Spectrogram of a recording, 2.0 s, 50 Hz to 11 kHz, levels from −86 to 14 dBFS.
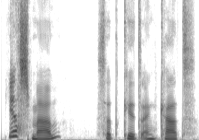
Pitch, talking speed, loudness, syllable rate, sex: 215 Hz, 180 wpm, -19 LUFS, 4.7 syllables/s, female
